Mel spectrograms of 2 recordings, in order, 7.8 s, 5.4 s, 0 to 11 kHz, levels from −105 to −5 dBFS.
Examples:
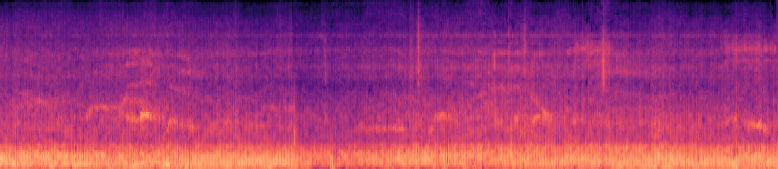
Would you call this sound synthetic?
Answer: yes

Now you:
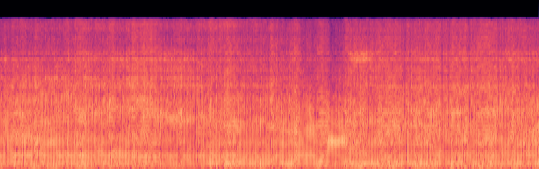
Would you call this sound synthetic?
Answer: yes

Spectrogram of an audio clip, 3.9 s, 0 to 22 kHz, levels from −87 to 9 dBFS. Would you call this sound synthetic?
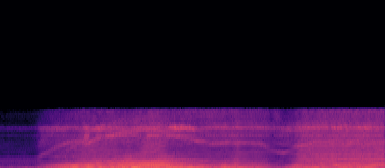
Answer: yes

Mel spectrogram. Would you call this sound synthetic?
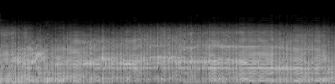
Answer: yes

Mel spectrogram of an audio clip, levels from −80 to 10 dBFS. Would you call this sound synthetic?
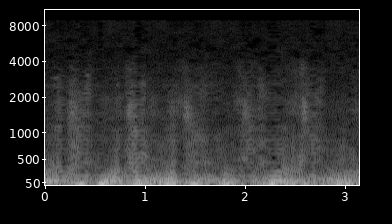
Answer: yes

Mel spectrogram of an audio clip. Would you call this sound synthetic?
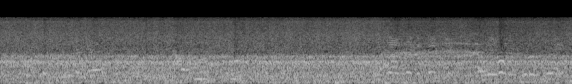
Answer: no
